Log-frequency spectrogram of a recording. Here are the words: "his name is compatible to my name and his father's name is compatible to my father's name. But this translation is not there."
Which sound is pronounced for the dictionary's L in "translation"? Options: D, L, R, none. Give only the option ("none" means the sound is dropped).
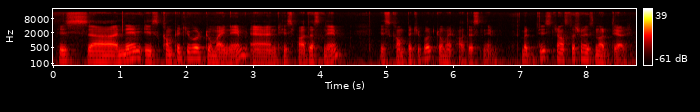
L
